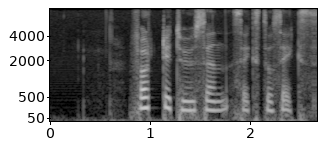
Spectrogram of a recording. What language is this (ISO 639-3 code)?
swe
